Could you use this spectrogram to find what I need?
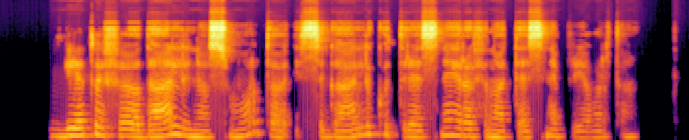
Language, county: Lithuanian, Vilnius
